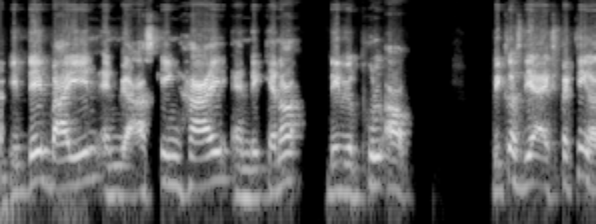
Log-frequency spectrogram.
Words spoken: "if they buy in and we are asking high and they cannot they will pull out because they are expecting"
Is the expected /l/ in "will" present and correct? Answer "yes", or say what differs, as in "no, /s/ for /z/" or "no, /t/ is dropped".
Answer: yes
